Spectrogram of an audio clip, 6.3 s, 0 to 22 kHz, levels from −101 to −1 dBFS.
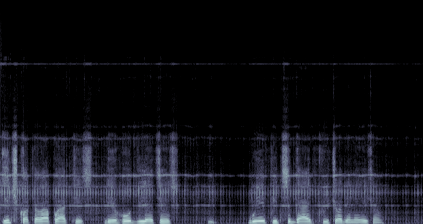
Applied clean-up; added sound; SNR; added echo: neural mask model RNNoise.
